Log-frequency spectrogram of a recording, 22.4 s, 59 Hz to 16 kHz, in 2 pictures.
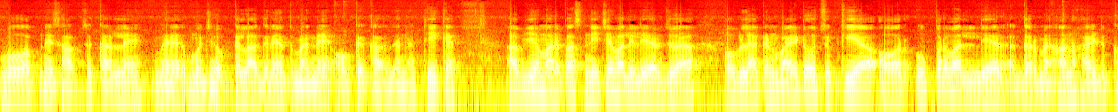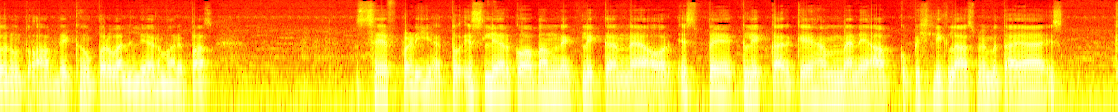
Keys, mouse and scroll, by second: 2.9 click, 10.1 click, 15.6 click.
